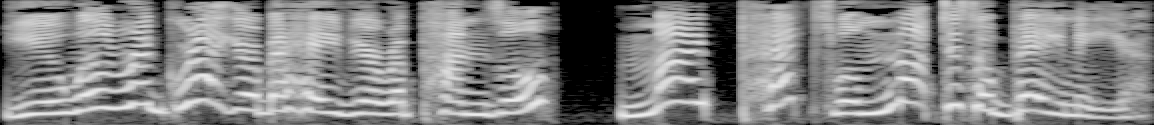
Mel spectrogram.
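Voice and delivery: high, sputtering threat; irate, high-pitched witch's tirade; hollering. A narrator's reading. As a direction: sputter with outrage, then lay down the law. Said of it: "Frau Gothel hollers".

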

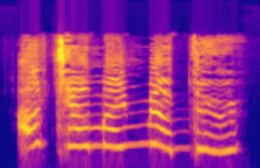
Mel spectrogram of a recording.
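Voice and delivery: put-on high, tearful girl's wail; high crying threat; weeping. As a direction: wail it through tears. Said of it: "wept Ivy".

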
